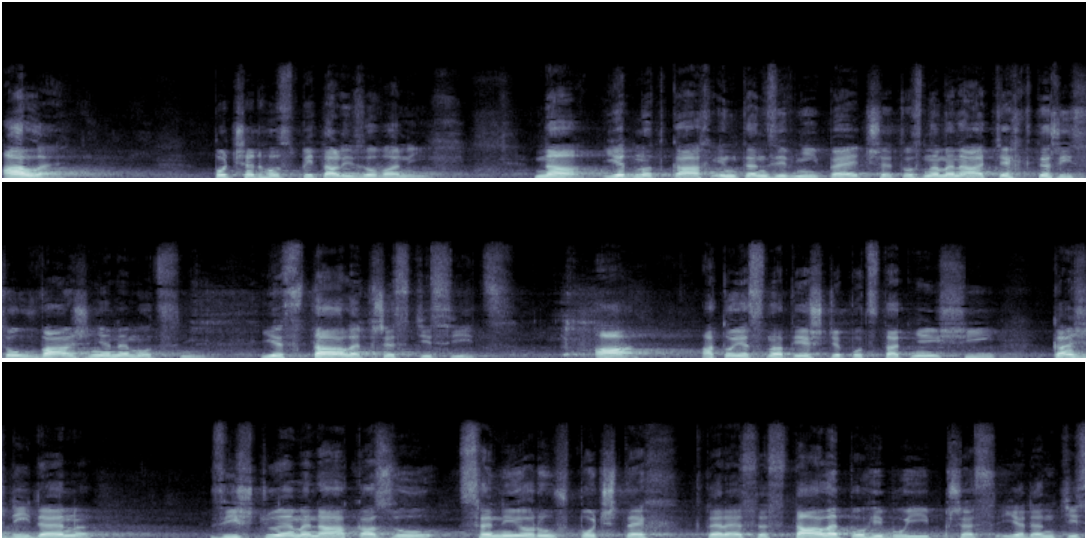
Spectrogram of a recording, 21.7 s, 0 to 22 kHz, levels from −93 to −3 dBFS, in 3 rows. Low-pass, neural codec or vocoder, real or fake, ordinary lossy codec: 14.4 kHz; none; real; AAC, 64 kbps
